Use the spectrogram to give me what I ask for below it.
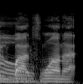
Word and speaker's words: Botswana: Botswana? Am I right? – Botswana, Africa. That's right.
